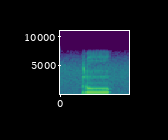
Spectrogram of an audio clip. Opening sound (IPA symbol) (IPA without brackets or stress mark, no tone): ɾ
